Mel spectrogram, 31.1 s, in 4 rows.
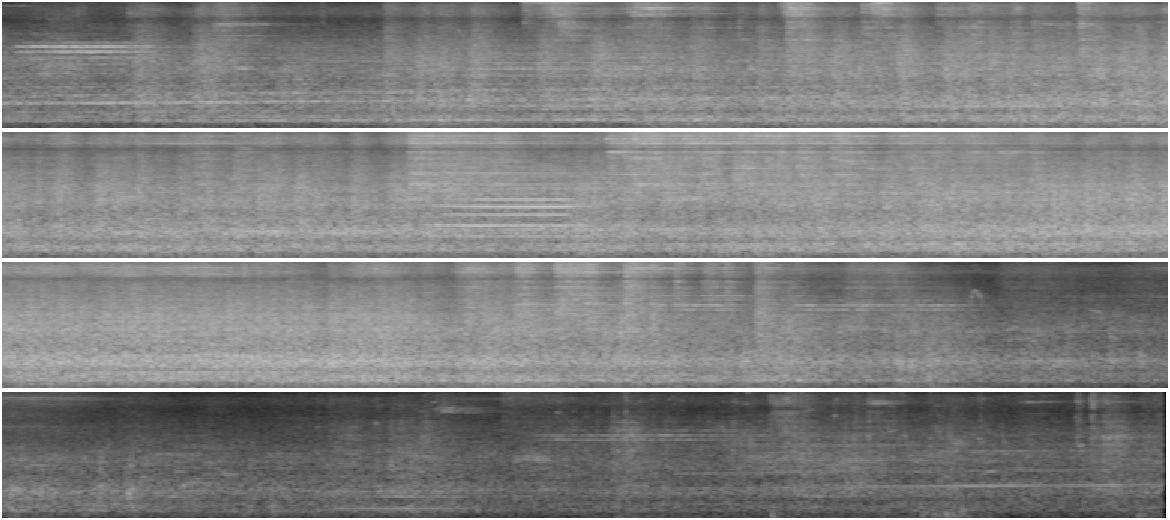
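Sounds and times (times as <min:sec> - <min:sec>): train horn blast: 0:00.1 - 0:01.1, 0:10.5 - 0:12.0, 0:25.5 - 0:31.0
train wheels clattering on bridge: 0:00.9 - 0:22.0.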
